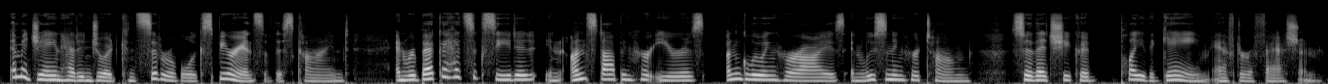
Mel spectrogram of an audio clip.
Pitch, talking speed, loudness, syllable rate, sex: 195 Hz, 155 wpm, -21 LUFS, 4.8 syllables/s, female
